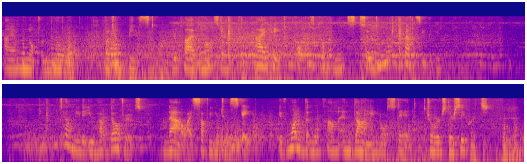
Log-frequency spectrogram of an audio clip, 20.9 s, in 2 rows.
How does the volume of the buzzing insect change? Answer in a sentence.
The loudness of the buzzing insect goes down.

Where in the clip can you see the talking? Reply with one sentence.
The talking can be heard from 0.0 to 8.8 s and from 11.4 to 20.8 s.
